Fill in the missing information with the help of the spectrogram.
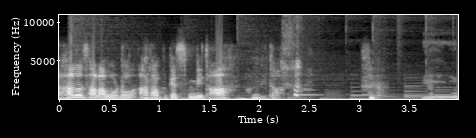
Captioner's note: laugh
